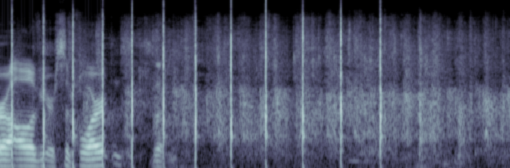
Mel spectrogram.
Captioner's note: audience applauding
